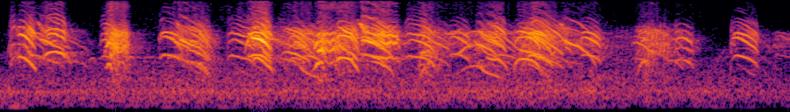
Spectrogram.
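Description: Cliff Swallows in a colony chatter nonstop, overlapping squeaky, curving notes in a busy, high-pitched twitter with many birds calling at once.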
